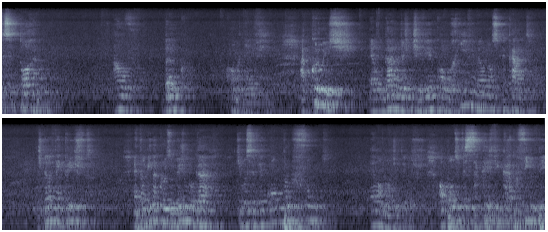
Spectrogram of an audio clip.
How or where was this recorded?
large echoing room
